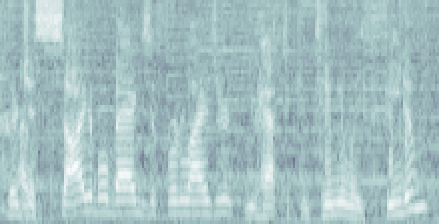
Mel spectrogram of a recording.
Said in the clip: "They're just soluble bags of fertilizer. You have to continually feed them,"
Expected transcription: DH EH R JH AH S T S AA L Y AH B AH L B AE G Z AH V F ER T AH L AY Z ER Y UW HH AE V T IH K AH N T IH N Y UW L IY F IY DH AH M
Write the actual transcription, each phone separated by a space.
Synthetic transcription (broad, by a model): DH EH R JH AH S T S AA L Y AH B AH L B AE G Z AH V F ER T AH L AY Z ER Y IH HH AE F T IH K AH N T IH N Y UW L IY F IY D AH M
